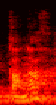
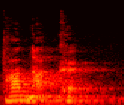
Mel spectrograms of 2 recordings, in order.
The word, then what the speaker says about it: Танах: Вообще-то это буква Т. Поэтому не Танах считается по-настоящему, а Танак.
